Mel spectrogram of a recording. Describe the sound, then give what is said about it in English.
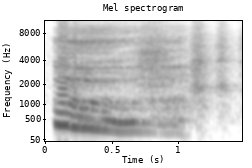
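A voice imitates a weird, drawn-out yawn that could also be a burp: one loud groaning sound that starts high and slides steadily lower for about a second before trailing off into a breathy tail. “And I don't know if it was a yawn or a it's burp. It's a weird yawn.”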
